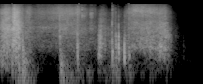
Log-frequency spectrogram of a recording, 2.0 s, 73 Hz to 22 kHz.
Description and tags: aturax leatherBookUI 77
book-pages, fantasy, user-interface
